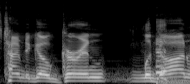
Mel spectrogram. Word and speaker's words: Gurren Lagann: - Gurren Lagann. - Gurren Lagann. - Is that how you pronounce it? I've been saying Gurren Loggin all my life.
